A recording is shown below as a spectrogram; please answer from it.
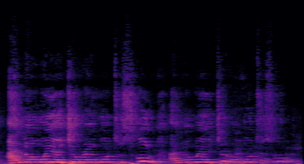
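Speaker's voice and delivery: high, repeated threat; menacing threat. Retold or imitated. The washer threatening the driver's children, high and menacing. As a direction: lean into the threat about the kids. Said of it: "you know".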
